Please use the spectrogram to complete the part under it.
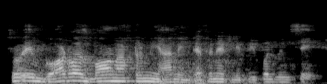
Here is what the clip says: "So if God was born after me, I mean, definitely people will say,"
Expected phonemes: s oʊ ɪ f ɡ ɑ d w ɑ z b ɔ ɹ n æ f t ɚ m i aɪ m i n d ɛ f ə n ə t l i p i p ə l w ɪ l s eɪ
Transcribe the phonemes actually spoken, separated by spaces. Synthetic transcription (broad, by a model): s oʊ ɪ f ɡ ɑ d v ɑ z b ɔ ɹ n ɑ f t ɚ m i aɪ m i n d ɛ f ə n ə t l i p i p ə l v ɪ l s eɪ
